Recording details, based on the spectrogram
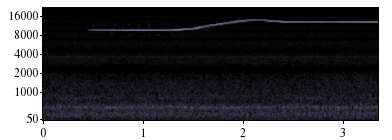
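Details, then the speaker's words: One speaker of a vintage Lloyds 8M36W-07A all-in-one stereo on a test amplifier, sine sweep from 20 Hz: clean pure tone sweeps upward smoothly, no resonances, rattles or buzzes, solid to 10 kHz, rolling off after about 13 kHz; normal frequency response. "all right no resonances or anything that's good pretty solid up to 10 K and"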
